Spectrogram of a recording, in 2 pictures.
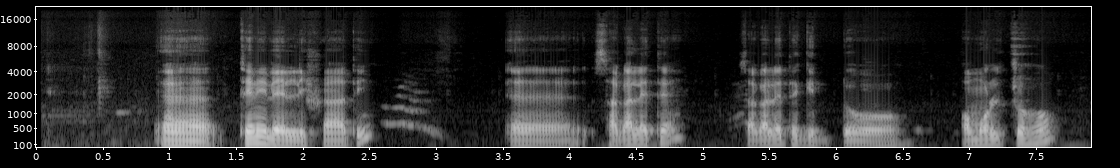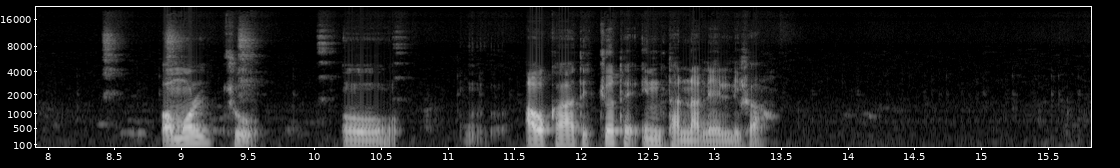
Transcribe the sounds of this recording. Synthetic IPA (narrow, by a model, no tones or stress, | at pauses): t̪ɪnɪle̞ːlːɪʃaːt̪ɪ | sɐɡɐlɛt̪ɛ | sɐɡɐlɛt̪ɛɡɪd̪ːɔː | mɔlt͡ʃːɔɦɔ | ɔmɔlt͡ʃːʊ | ɐwkaːt̪ɪt͡ʃːɔt̪ɛʔɪnt̪ɐnːɐle̞ːlːɪʃa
